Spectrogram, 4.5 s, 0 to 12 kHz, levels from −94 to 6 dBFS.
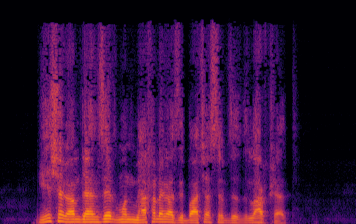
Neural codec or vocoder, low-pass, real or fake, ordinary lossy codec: codec, 16 kHz in and 24 kHz out, 0.8 kbps, FocalCodec, streaming, 65536 codes; 10.8 kHz; fake; MP3, 48 kbps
